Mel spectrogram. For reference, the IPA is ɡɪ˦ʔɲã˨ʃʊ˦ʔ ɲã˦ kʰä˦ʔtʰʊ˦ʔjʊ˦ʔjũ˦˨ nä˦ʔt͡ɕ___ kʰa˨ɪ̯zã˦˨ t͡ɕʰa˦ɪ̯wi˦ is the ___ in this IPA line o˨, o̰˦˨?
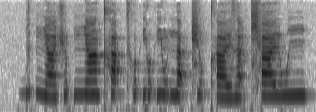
o̰˦˨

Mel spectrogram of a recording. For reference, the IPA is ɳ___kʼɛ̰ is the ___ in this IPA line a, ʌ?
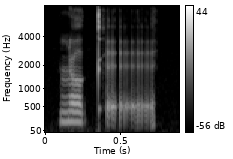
ʌ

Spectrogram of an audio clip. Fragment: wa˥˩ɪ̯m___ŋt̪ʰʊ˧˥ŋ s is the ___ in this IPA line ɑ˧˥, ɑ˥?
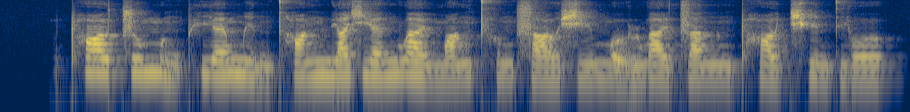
ɑ˧˥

